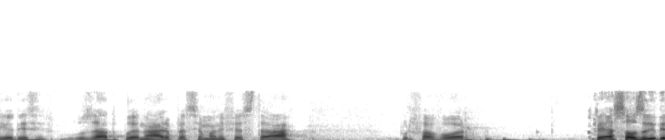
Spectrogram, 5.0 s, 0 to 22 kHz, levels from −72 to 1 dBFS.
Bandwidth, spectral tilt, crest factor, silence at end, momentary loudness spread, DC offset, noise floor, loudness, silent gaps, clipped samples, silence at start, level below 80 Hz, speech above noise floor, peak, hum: 8 kHz; -6 dB/octave; 20 dB; 0 s; 17 LU; under 0.1%; -51 dBFS; -21 LUFS; none; under 0.1%; 0 s; -46 dBFS; 31 dB; -2 dBFS; none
